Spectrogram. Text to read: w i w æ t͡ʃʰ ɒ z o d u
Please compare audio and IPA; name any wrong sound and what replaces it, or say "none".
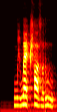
d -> ɾ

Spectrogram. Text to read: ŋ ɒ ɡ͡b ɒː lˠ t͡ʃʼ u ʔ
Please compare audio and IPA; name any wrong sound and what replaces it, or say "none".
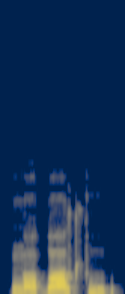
none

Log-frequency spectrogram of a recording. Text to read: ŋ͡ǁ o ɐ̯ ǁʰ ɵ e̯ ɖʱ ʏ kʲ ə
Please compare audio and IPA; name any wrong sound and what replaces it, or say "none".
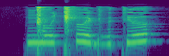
ɐ̯ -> e̯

